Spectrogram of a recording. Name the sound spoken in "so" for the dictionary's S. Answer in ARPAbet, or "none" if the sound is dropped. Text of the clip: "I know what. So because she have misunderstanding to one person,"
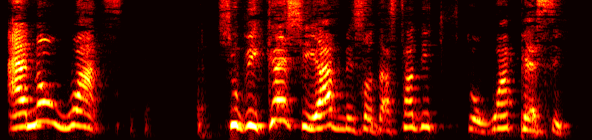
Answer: SH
